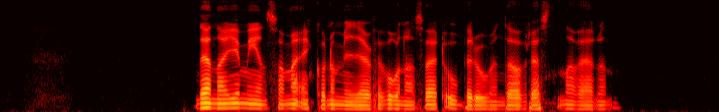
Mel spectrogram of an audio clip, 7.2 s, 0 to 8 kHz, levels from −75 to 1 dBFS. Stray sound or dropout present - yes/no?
no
